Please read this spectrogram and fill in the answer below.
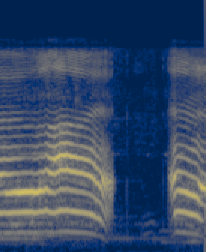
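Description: A three-month-old baby cooing: one long, high, held vocal sound that stops about a second in, then after a short pause another coo with a wavering pitch begins near the end.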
